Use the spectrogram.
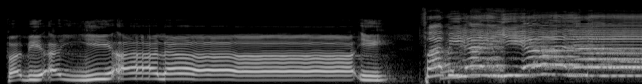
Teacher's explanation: فبأي میں فا کا مخرج ہے اوپر والے دانتوں کے کنارے، نیچے والے ہونٹ کے تر حصے سے فا ادا ہوتا ہے، اور با ادا ہوتا ہے دونوں ہونٹوں کے تری والے حصے سے۔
